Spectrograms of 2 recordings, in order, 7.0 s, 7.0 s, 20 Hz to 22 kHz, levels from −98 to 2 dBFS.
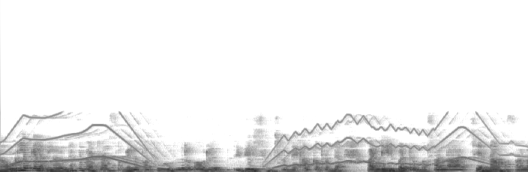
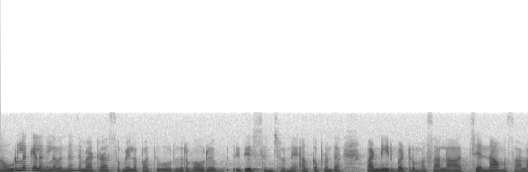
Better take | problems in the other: second | noise reduction (classical method WPE with log-MMSE)

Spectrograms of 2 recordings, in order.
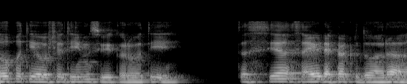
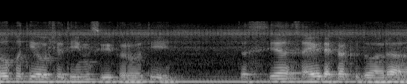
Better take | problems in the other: first | background sound (Mechanical fan); 6 dB below the speech

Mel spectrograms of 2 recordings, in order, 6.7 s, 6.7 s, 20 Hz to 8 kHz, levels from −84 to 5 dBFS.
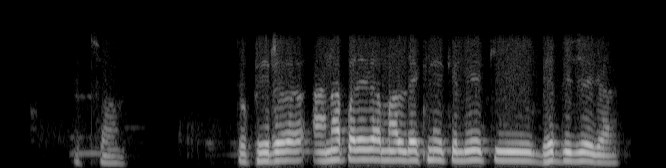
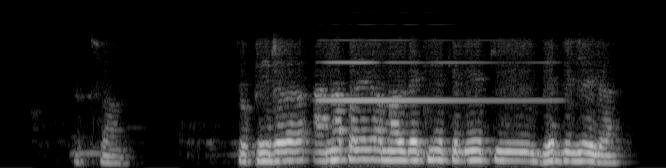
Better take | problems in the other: first | background sound (Wind instrument, woodwind instrument); 12 dB below the speech // room echo; dies away in 0.3 s

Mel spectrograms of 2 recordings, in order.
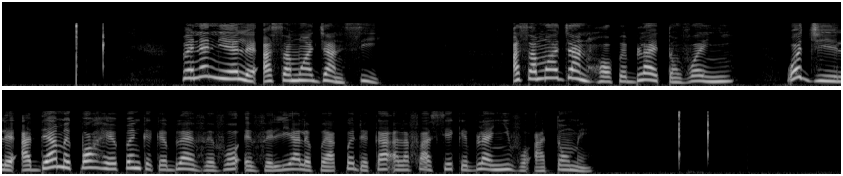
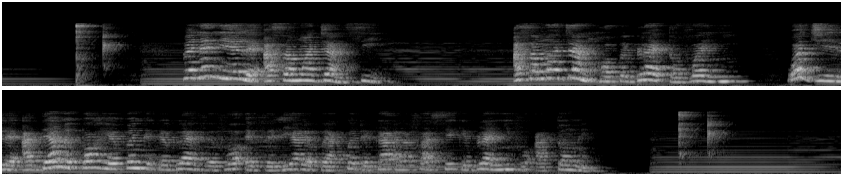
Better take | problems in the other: first | background sound (Bowed string instrument); 19 dB below the speech // room echo; dies away in 0.5 s

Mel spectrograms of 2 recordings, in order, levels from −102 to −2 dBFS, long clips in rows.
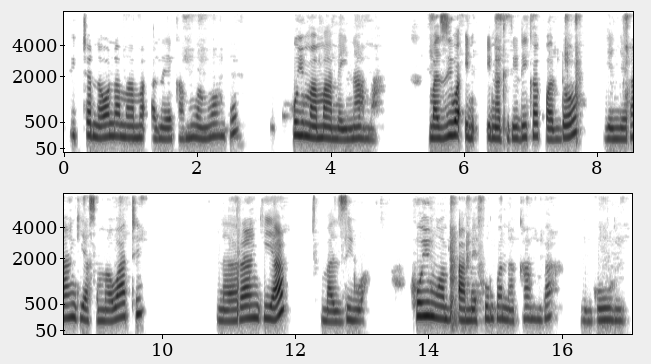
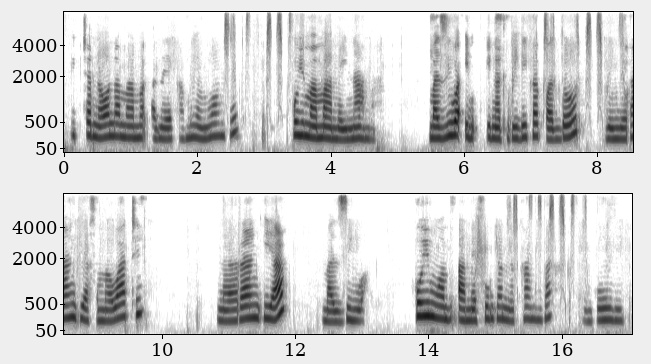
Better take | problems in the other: first | noise reduction (neural mask model DeepFilterNet 3)

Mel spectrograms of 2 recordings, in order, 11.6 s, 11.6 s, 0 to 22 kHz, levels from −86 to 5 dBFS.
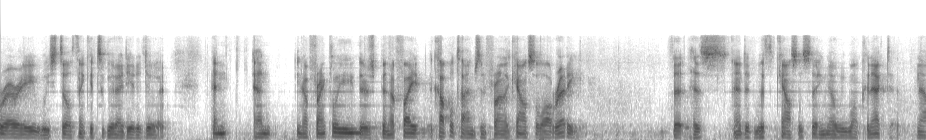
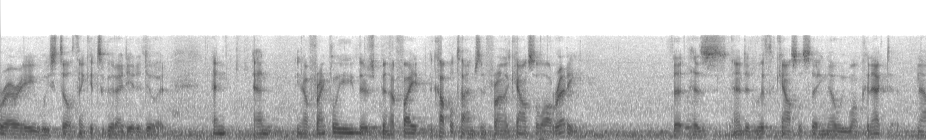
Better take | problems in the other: second | noise reduction (neural separator model SepFormer DNS4)

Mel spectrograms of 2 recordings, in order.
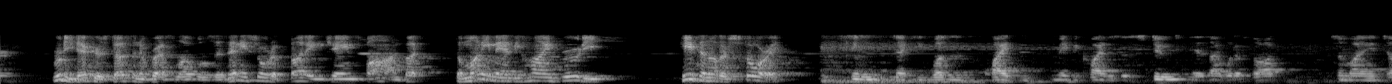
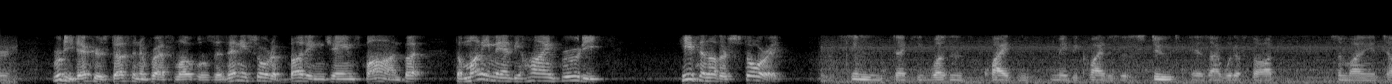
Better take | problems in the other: second | noise reduction (classical method WPE with log-MMSE)

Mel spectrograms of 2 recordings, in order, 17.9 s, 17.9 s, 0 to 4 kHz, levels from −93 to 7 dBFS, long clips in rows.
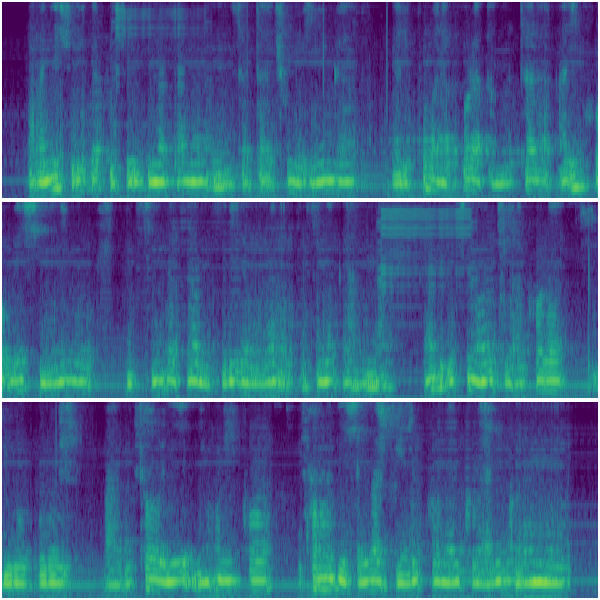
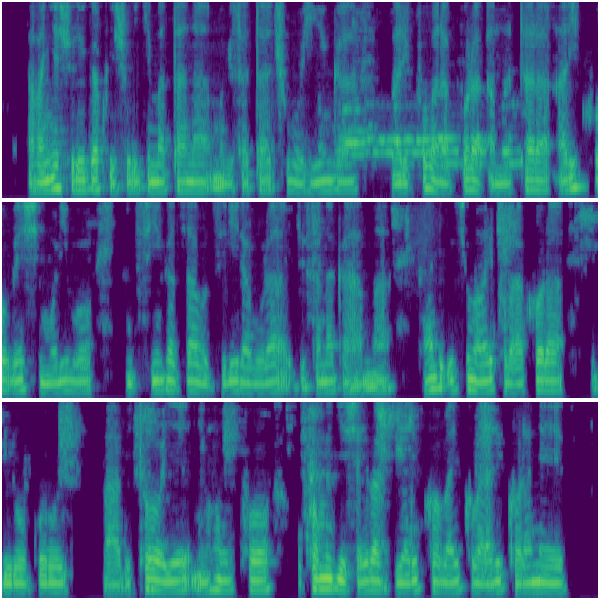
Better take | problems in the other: second | noise reduction (neural separator model SepFormer DNS4)

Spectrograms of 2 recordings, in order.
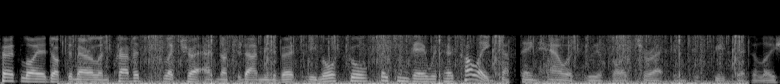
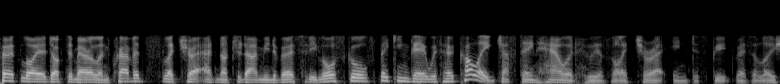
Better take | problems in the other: second | background sound (Fire); 1 dB above the speech

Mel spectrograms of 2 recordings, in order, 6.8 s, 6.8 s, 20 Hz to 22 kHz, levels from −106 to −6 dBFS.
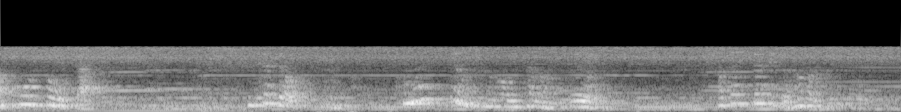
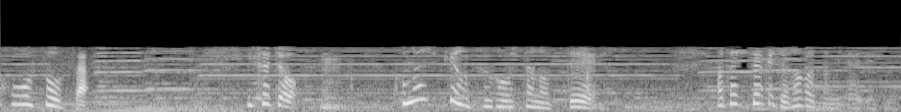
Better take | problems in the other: second | background sound (Hiss); 16 dB below the speech // room echo; dies away in 0.7 s

